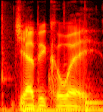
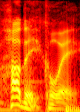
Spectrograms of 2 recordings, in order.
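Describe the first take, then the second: First: The name begins with a clear J sound. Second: The name begins without any J sound. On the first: "it's Jabby. J- no, not silent" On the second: "In Mexico, it's silent"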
